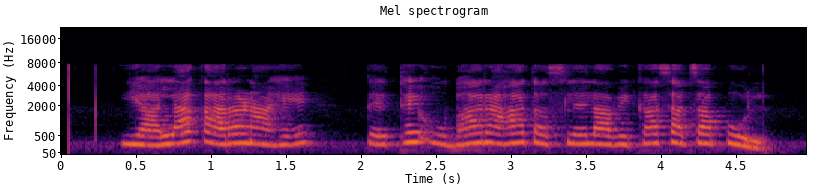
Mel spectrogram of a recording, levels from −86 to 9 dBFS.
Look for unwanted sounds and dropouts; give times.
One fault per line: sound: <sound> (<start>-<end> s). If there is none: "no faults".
no faults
